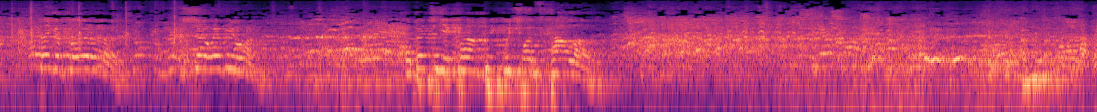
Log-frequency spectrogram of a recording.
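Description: A crowd of guests murmurs and chatters in the background.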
